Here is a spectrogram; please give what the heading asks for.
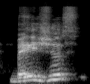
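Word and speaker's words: beijos: much thank you joe beijus that's how you say it in portuguese thank you we're learning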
